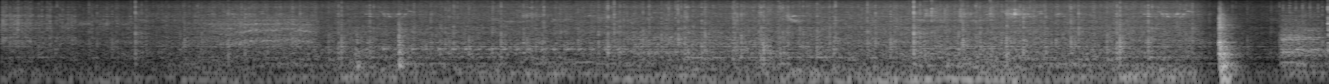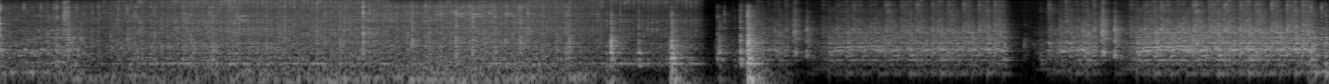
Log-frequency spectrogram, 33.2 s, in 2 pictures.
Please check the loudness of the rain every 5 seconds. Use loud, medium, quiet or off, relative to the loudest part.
medium, loud, loud, medium, medium, off, off.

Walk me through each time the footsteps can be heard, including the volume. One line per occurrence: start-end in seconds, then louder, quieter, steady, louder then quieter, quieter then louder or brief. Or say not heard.
not heard.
